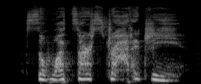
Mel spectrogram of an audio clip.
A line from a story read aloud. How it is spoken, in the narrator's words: Sirius whispered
